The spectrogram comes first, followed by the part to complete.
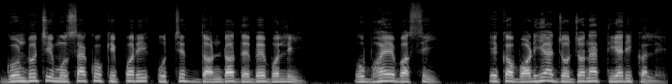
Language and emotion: Odia, neutral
